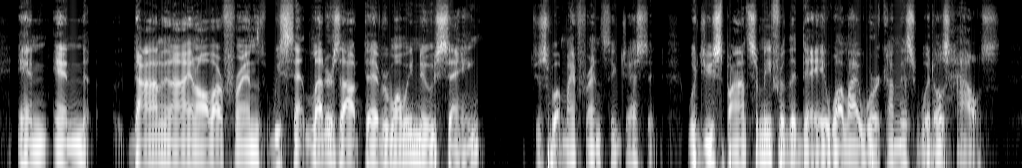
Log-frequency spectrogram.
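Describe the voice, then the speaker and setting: A man with a fairly low voice speaks at a moderate pace in an animated tone with ordinary pitch variation, recorded very cleanly against a silent background. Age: 60s. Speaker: nonprofit founder. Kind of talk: radio interview. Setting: studio. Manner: animated storyteller.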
